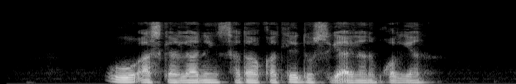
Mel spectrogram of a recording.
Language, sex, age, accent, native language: Uzbek, male, 18-24, Samarqand, Uzbek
